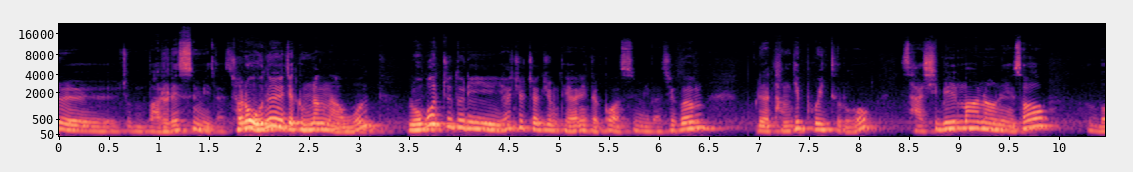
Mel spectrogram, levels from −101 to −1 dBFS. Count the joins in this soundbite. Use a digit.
2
